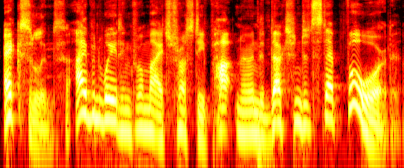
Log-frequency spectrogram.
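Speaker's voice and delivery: high, loud grand detective voice; theatrical British detective. Acted. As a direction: announce it like a proud sleuth. Second character voiced, louder, higher.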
